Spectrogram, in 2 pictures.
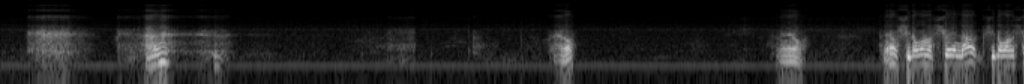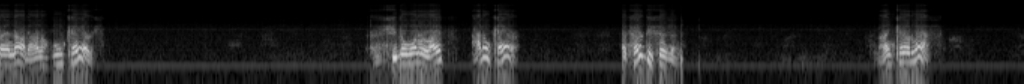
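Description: A man talks over a phone line in short bursts.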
